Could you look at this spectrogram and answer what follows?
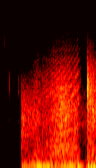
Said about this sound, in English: Yes, that is her gas tank exploding. I didn't edit that at all. I cut it. That's not the full explosion. I just wanted that one part. But I didn't stretch that. I didn't manipulate that. That is in the movie.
